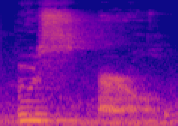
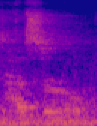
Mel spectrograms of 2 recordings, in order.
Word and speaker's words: Husserl: with the name husserl who's cyril i think is how you're supposed to say who's earl but everybody says husserl um but you're right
